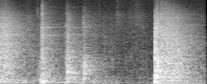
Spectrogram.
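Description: A wooden kitchen cabinet door is handled, with a sharp click at the start and a few light knocks. About one and a half seconds in it swings shut with a loud slam.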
